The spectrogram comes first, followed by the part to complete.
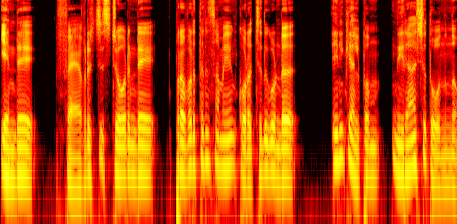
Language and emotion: Malayalam, sad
